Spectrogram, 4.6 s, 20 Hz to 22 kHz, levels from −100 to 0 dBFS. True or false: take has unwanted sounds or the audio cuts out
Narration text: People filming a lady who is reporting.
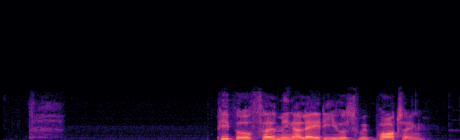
false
